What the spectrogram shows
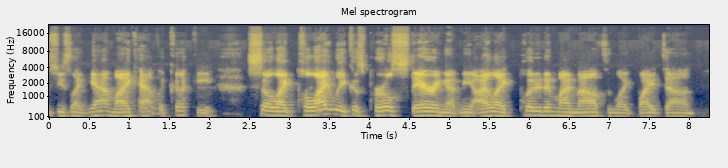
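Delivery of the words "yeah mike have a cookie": acted snickering voice. Retelling how Mom urged eating an old cookie: imitating someone snickering. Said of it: "my mom's, like, snickering".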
